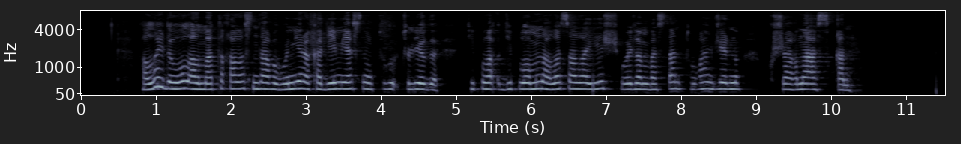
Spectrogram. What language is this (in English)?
Kazakh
